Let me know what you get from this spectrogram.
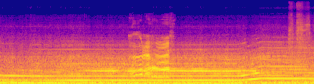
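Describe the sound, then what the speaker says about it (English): A Lotus Emira's engine drones steadily from inside the car while driving. Its pitch jumps to a new level near the end as a gear changes, with a brief whirring rise in the middle. "That downshift sounded so painful."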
